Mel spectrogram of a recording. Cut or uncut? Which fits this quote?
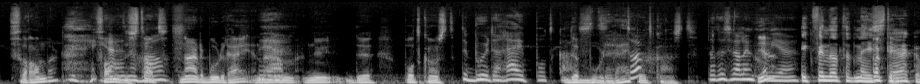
uncut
